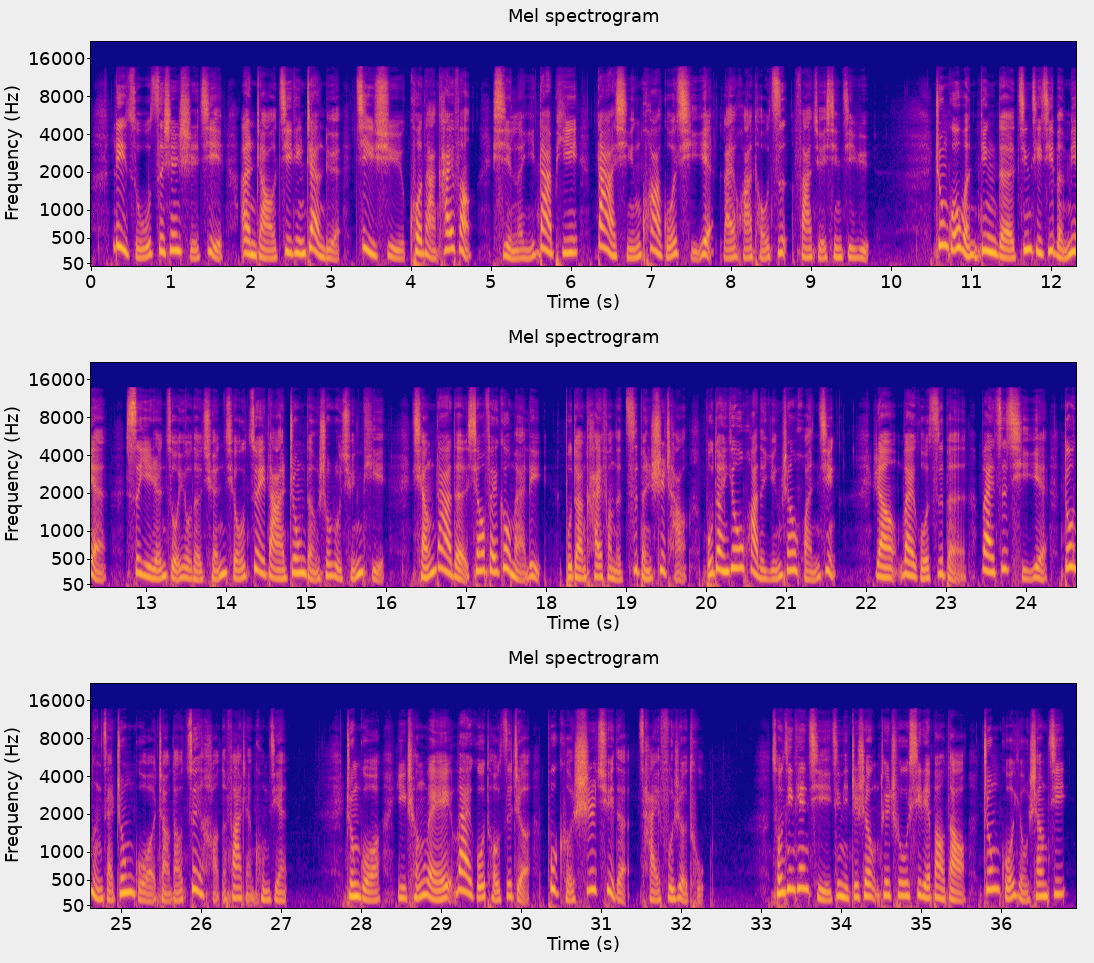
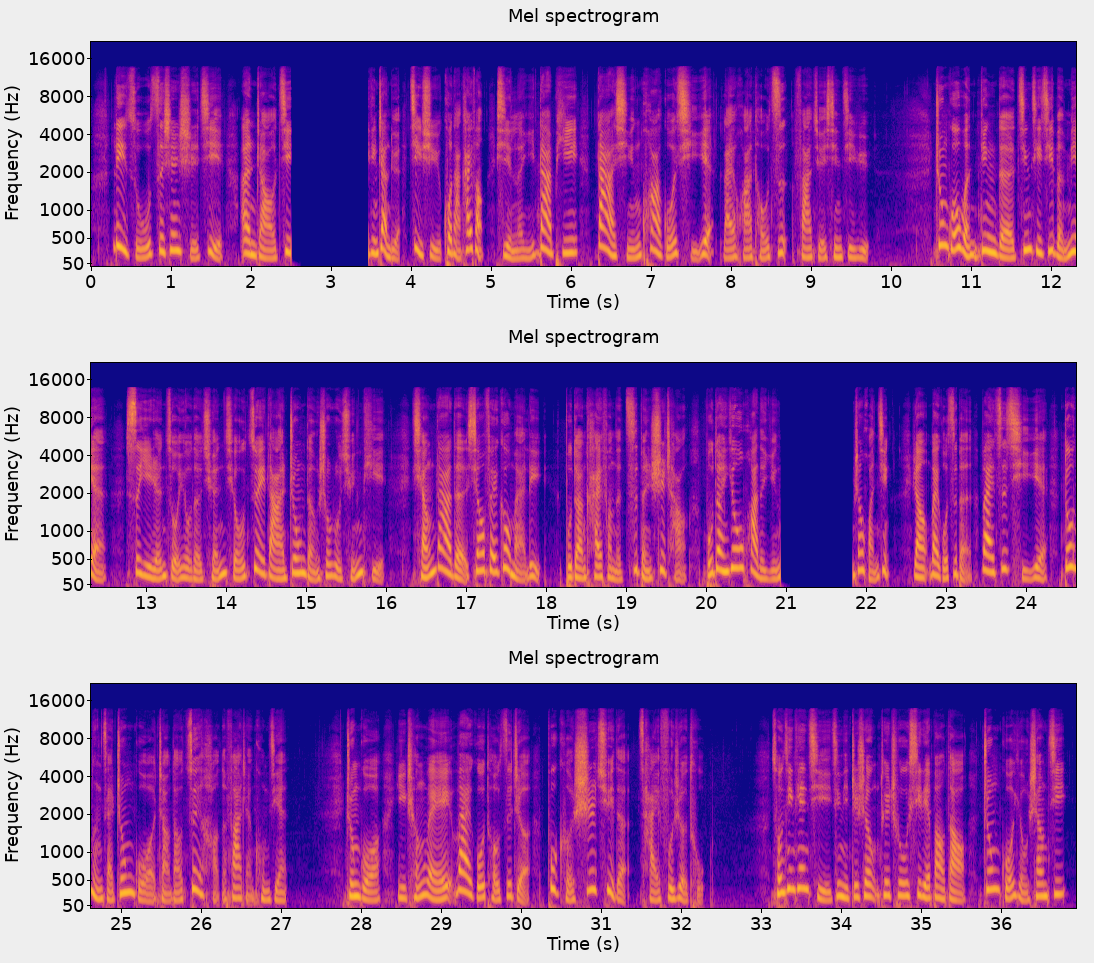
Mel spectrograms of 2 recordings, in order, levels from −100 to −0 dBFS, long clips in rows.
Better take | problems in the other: first | audio freezing; at 2.5 s for 1 s and at 21 s for 1 s

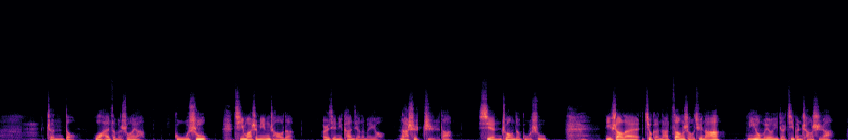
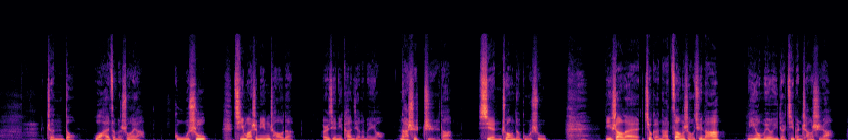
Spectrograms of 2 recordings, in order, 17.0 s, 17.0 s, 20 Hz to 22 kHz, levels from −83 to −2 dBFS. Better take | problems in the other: second | muffled; slightly; fading above 4 kHz

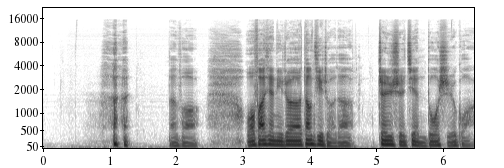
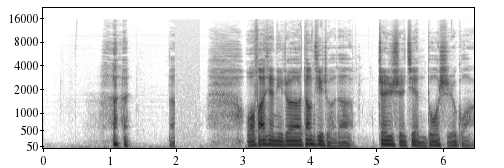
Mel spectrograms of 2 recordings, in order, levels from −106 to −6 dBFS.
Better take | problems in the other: first | audio cutting out; at 2 s

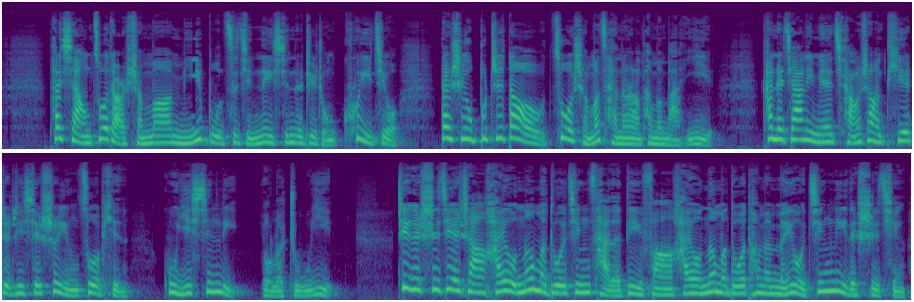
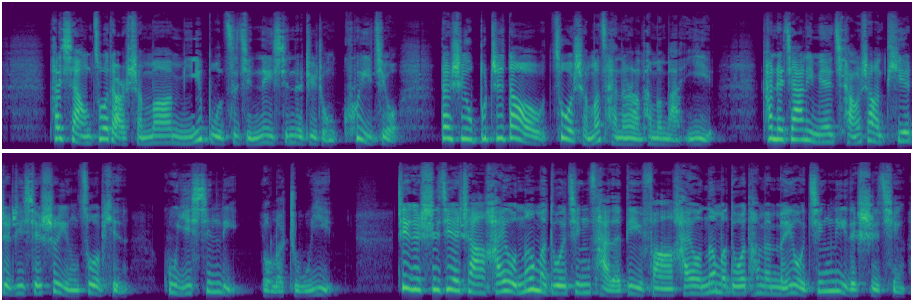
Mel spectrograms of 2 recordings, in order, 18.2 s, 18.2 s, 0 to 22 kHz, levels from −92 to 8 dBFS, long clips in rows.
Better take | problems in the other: first | thin; very slightly; fading below 300 Hz

